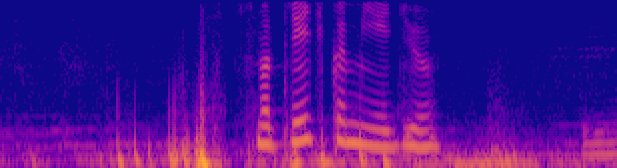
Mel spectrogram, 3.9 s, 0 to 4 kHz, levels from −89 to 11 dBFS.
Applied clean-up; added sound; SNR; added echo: none; none; none; none.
